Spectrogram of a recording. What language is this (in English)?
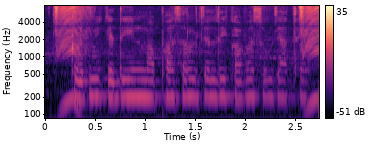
Chhattisgarhi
